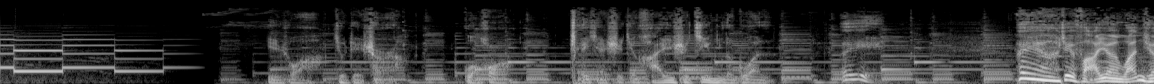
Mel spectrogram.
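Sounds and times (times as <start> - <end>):
ambulance siren: 0.0 - 2.0
speech: 2.8 - 9.0, 10.2 - 11.5.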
